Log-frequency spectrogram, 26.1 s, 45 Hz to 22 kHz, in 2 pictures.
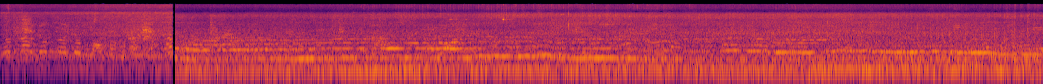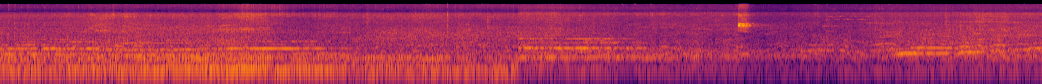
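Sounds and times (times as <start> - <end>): crowd chatter: 0.0 - 26.0
traffic noise: 0.0 - 26.0.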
